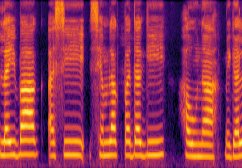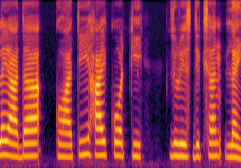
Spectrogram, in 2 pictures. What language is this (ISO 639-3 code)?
mni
